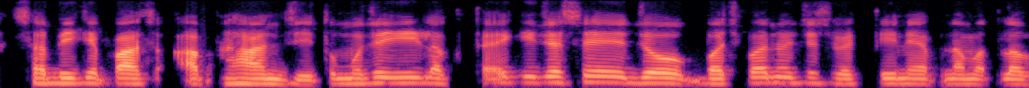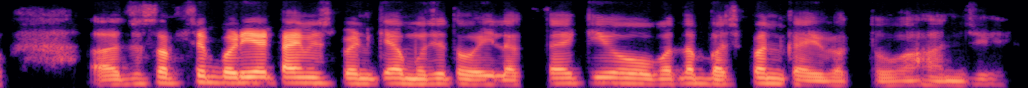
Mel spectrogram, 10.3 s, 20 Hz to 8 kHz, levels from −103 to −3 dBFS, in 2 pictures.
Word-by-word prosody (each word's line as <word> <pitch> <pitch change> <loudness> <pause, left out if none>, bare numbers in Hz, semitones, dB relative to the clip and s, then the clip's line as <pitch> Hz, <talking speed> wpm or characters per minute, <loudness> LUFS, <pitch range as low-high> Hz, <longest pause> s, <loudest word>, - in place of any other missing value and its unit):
सभी 135 0 +1
के 140 - 0
पास 130 -1 +6 0.2
अब 125 - +1
हाँ 130 -1 +4
जी, 110 -1 -5
तो 125 - -6
मुझे 130 +3 -2
यही 140 0 +1
लगता 125 - -6
है - - -2
कि 150 0 -5
जैसे 155 0 0
जो 135 -1 +2 0.2
बचपन 145 +4 -2
में 145 - -3
जिस 135 -2 -9
व्यक्ति 125 +1 -5
ने 125 -1 -2
अपना 120 0 -4
मतलब 115 -1 -3 0.4
अ, 110 +1 +1
जो 125 +2 -7
सबसे 140 +4 +1
बढ़िया 145 +1 +10
टाइम 145 -1 +8
स्पेंड 130 -2 -2
किया 135 0 +2
है, 125 - 0
मुझे 125 +2 -1
तो 120 -2 0
यही 110 0 -1
लगता 110 +5 -4
है 135 - +1
कि 140 +1 -4
वो 130 -3 +1
मतलब 130 +1 -1
बचपन 130 +4 -1
का - - -2
ही 100 - 0
वक़्त 95 -1 -9
होगा। 95 +2 -6
हाँ 95 -2 -7
जी। 115 +5 -9
130 Hz, 255 wpm, -25 LUFS, 120-140 Hz, 0.4 s, बढ़िया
